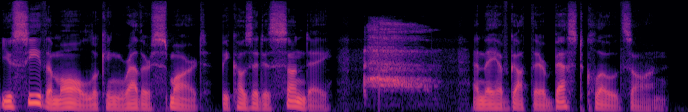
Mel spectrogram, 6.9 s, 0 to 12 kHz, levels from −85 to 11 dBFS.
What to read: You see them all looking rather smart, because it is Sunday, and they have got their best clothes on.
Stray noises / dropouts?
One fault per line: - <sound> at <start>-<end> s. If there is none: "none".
- sigh at 3.6-4.4 s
